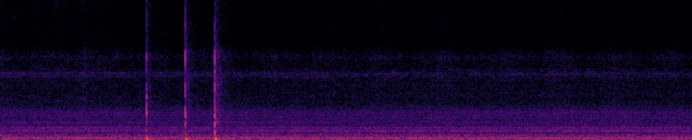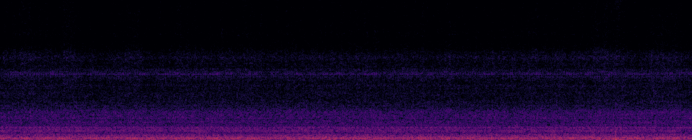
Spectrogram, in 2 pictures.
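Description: Steady low background hum, with three short sharp clicks in quick succession a little over a second in.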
